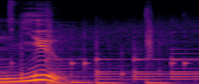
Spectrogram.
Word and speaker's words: gnu: A new. I'm not pronouncing it GNU. That's something different. That's a free operating system. I'm saying new.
